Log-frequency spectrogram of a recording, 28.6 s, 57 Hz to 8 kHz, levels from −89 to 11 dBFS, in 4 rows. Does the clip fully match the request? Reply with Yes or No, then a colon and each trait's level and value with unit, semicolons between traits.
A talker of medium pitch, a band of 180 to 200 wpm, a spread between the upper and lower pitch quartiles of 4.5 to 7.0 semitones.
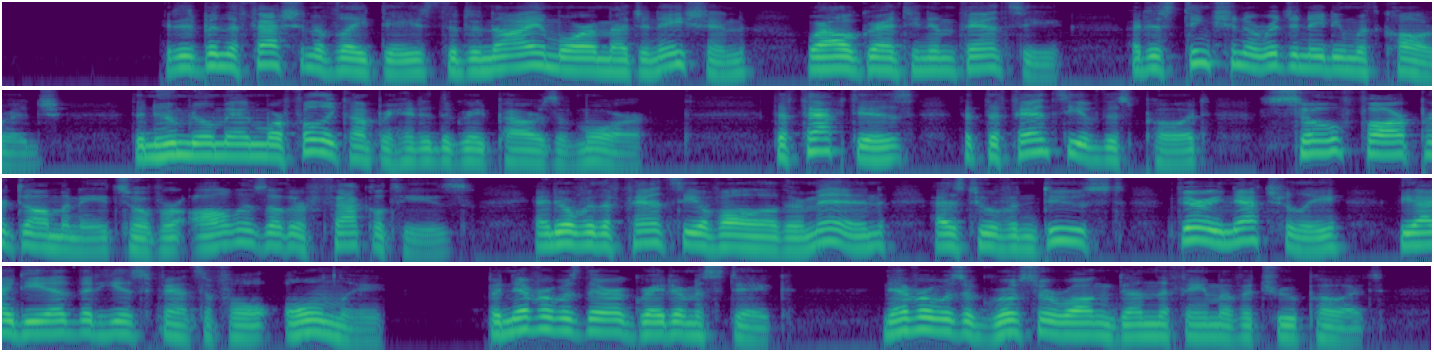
Yes: medium, 150 Hz; average, 185 wpm; average, 4.8 semitones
